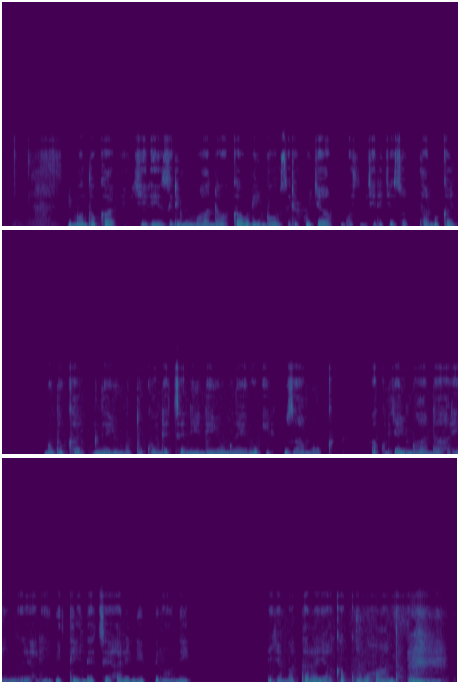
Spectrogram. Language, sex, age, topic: Kinyarwanda, male, 18-24, government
